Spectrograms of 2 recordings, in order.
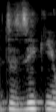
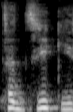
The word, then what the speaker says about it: tzatziki: A homemade tzatziki sauce. What is wrong with you? You just said tzatziki. You're saying tzatziki. Because there's an extra T in there. You're saying it wrong. You're silent. Tzatziki.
